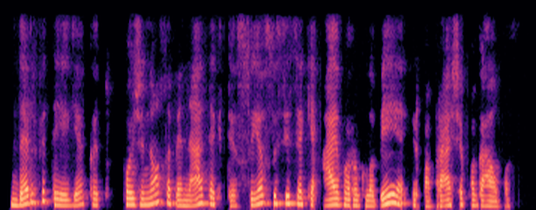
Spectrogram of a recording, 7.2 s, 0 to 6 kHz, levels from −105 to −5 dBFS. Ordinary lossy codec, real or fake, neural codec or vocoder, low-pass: AAC, 48 kbps; real; none; 5.4 kHz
